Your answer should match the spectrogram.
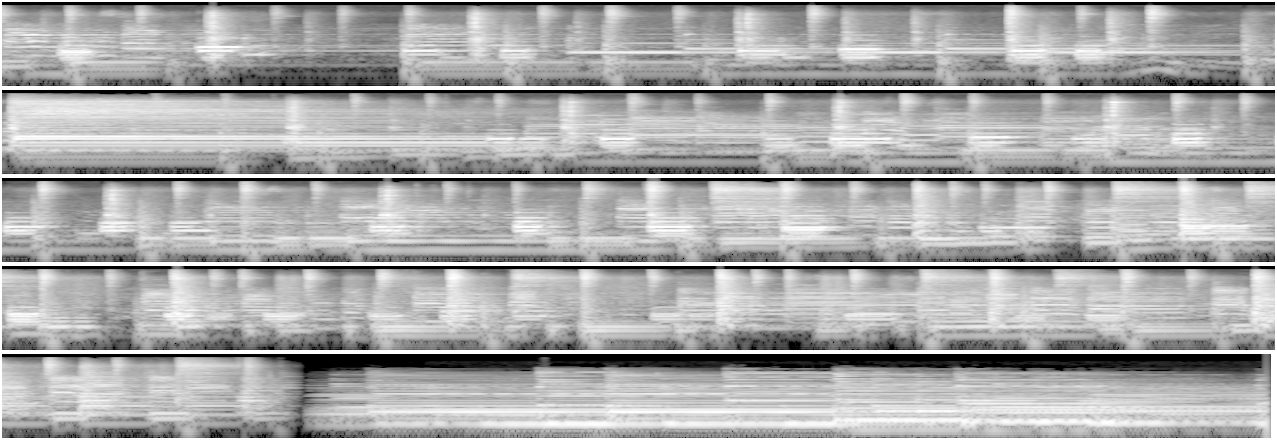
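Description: A small live band playing an instrumental: electric guitar leading over keyboard and a drum kit. About three seconds before the end the band cuts off suddenly and solo electric piano chords take over.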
